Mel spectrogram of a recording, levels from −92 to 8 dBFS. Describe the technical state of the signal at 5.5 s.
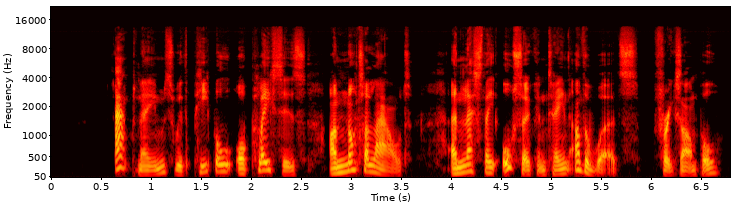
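At 5.5 s the speech signal is intact, with no audible technical fault at that moment.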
